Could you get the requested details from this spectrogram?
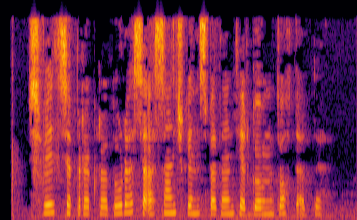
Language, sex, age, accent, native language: Uzbek, female, 18-24, Samarqand, Uzbek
